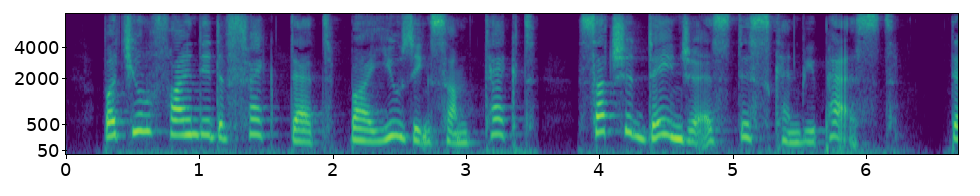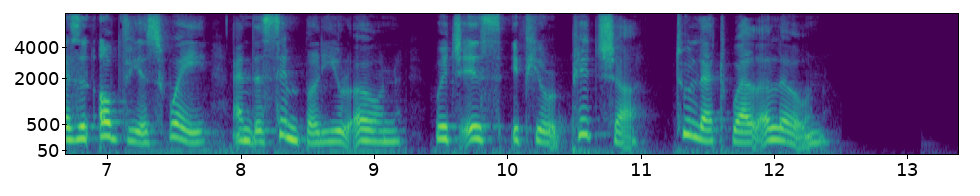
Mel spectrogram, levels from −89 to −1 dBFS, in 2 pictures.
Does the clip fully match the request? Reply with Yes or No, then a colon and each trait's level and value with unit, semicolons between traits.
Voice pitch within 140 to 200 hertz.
No: high, 220 Hz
